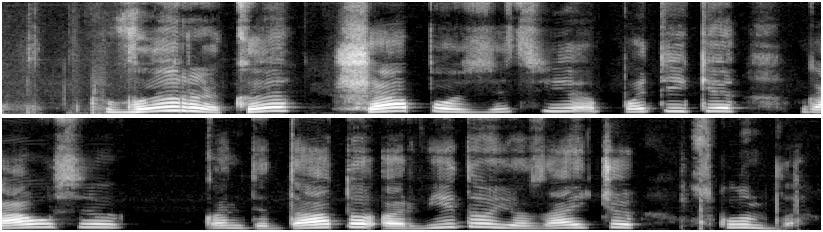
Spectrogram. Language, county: Lithuanian, Kaunas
